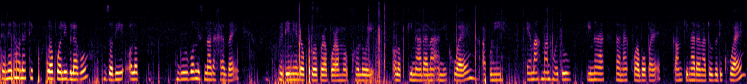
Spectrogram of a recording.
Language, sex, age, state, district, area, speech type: Assamese, female, 18-30, Assam, Sivasagar, rural, spontaneous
